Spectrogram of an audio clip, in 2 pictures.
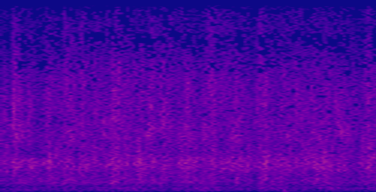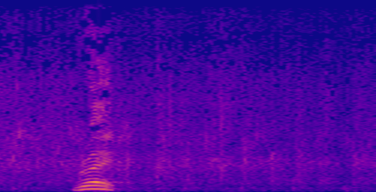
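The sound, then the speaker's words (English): An audience in a church claps in a dense, uneven patter that runs steadily through the whole stretch, with one voice briefly speaking over it near the middle. “And now let's get the church clapping.”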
